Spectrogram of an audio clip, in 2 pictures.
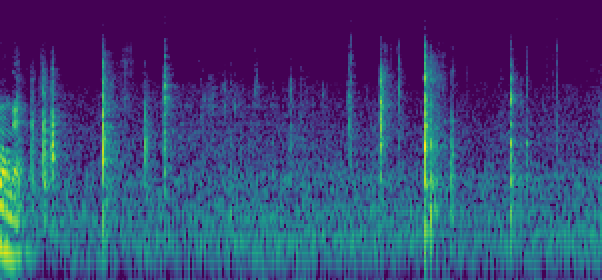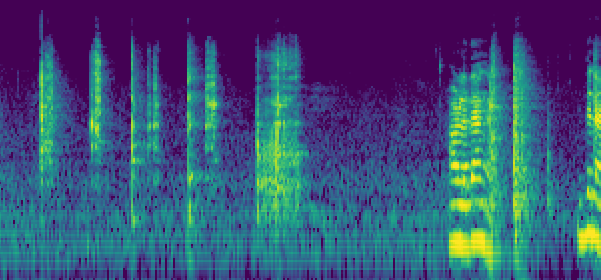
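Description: A metal spoon clinking, knocking and scraping against metal cookware as cooked pearl millet is scraped out of a pressure cooker pot into a steel bowl. The clinks are scattered, with a longer scrape about nine seconds in.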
